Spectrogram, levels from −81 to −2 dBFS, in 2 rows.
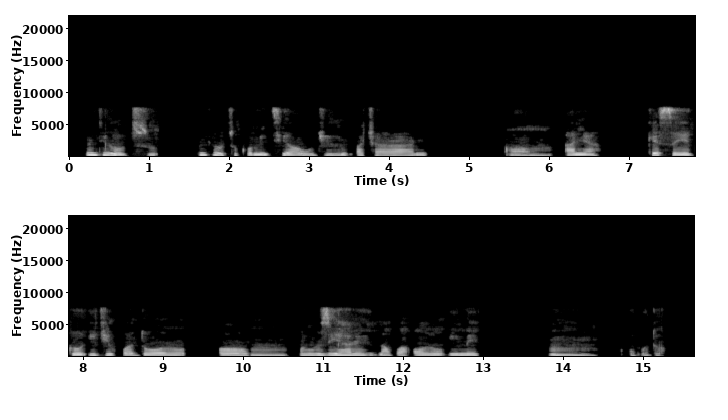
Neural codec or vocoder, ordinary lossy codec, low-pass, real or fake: none; none; none; real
